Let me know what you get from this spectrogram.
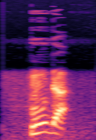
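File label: "muda", Indonesian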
